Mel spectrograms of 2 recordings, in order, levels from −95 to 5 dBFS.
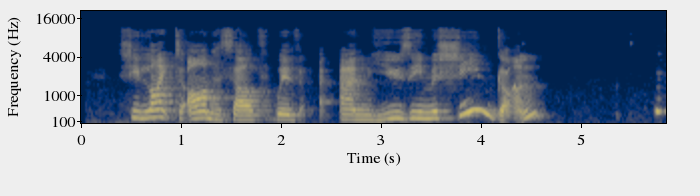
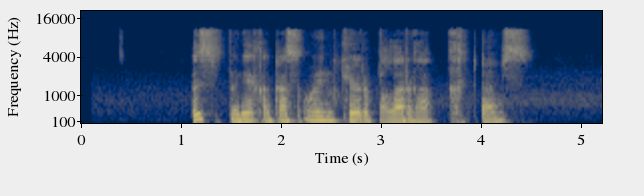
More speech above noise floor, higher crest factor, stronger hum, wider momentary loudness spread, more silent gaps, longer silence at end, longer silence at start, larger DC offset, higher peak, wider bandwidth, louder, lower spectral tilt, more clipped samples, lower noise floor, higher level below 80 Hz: about the same, 51 dB vs 48 dB; about the same, 18 dB vs 16 dB; neither; about the same, 10 LU vs 9 LU; neither; second, 0 s vs 0.8 s; second, 0.4 s vs 1.1 s; neither; about the same, -10 dBFS vs -10 dBFS; about the same, 11.5 kHz vs 11.5 kHz; about the same, -26 LUFS vs -25 LUFS; about the same, -5 dB/octave vs -6 dB/octave; neither; first, -77 dBFS vs -73 dBFS; second, -70 dBFS vs -52 dBFS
